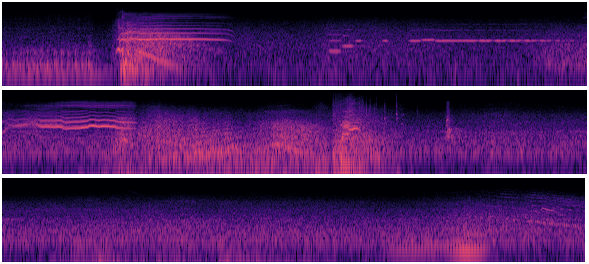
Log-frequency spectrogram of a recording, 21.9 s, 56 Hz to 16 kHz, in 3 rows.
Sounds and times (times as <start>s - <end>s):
Wind: 0.0s - 21.9s.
